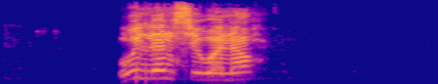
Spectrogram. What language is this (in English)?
Kabyle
